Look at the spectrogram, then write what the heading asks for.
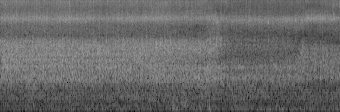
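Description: Onion-and-spice masala frying in oil in a non-stick kadai, a steady sizzle as the masala is cooked down. The sizzle eases slightly a little past the middle.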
